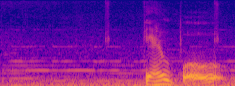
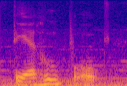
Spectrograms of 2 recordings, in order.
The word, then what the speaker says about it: Teahupo'o: Teahupo'o, that's how you pronounce Teahupo'o.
